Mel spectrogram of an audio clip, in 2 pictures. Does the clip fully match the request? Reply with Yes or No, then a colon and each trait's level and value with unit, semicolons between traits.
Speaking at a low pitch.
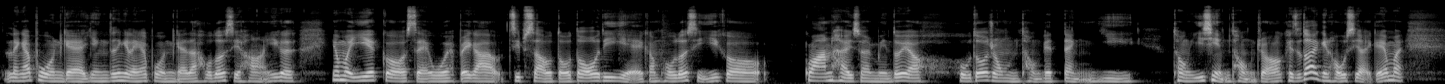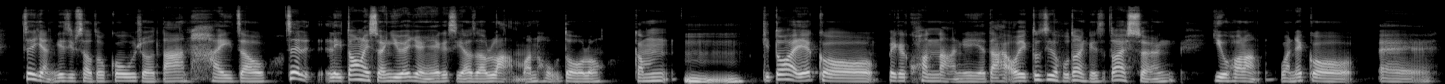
No: medium, 150 Hz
